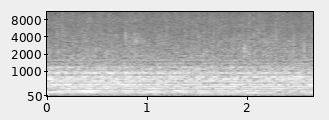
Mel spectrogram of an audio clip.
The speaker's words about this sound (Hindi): हाँ हम ये भी जानते हैं भगवान गुस्से में हो नाराज हो तो कुछ ज़्यादा ही पानी बरसाते हैं पानी फेंकते हैं कह सकते हैं हम इसे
